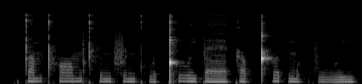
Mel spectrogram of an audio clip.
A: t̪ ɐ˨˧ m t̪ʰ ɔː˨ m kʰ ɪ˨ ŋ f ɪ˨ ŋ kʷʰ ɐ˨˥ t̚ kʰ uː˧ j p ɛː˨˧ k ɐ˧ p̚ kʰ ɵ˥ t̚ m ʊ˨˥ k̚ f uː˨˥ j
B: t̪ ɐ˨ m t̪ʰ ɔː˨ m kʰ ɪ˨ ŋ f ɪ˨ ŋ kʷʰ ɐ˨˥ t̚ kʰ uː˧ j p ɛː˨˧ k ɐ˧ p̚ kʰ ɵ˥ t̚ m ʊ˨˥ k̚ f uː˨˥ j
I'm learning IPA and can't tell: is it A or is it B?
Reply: A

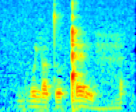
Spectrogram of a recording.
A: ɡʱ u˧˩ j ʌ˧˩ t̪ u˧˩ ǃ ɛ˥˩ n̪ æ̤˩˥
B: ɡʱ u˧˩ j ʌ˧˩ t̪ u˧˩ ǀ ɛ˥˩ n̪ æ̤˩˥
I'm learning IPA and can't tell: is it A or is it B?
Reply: A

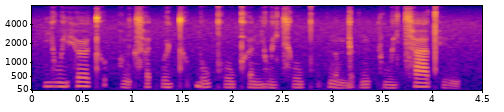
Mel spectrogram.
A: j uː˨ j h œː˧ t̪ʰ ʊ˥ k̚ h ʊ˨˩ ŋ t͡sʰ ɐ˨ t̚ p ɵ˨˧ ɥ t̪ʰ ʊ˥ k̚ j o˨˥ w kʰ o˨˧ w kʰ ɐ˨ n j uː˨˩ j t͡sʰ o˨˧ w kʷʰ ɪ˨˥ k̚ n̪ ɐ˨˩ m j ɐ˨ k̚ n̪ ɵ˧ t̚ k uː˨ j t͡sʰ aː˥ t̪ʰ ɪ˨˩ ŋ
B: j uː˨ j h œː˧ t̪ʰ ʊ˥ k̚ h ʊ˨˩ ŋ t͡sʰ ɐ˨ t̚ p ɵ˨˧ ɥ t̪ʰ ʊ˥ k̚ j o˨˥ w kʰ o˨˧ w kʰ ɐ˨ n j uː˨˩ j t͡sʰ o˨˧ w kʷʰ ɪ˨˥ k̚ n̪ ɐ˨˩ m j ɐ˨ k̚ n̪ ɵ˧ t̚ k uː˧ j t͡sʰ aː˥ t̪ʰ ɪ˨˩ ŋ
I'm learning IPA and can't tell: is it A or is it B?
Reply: A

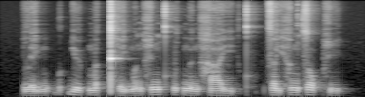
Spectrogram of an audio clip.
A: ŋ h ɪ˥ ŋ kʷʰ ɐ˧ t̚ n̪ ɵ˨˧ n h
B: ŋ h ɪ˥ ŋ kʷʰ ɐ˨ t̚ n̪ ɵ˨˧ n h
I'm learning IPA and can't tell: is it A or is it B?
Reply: A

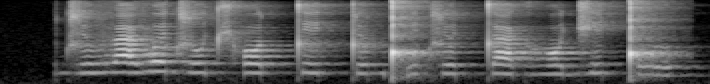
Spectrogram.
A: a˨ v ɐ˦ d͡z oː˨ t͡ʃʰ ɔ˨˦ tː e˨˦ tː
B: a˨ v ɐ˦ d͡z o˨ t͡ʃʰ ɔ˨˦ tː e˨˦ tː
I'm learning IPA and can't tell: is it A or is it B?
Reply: B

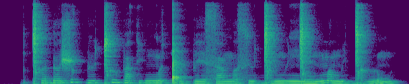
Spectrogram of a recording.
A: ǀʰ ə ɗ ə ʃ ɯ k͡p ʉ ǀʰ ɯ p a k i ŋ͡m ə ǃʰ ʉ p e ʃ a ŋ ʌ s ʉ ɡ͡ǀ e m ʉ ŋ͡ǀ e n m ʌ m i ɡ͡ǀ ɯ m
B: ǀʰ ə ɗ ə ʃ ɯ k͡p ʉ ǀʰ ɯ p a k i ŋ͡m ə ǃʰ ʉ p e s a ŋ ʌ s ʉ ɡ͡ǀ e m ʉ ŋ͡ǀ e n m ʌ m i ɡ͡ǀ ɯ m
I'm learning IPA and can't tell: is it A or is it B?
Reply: B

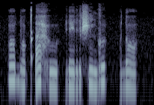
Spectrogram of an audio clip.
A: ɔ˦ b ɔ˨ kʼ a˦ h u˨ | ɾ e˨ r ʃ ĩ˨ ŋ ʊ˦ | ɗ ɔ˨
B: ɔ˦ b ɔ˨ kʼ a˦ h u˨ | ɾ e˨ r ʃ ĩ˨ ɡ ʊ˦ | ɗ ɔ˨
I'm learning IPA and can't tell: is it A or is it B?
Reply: B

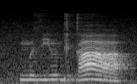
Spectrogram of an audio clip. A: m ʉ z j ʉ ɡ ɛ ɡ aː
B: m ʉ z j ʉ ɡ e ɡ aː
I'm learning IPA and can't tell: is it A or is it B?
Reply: B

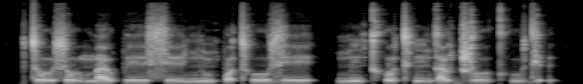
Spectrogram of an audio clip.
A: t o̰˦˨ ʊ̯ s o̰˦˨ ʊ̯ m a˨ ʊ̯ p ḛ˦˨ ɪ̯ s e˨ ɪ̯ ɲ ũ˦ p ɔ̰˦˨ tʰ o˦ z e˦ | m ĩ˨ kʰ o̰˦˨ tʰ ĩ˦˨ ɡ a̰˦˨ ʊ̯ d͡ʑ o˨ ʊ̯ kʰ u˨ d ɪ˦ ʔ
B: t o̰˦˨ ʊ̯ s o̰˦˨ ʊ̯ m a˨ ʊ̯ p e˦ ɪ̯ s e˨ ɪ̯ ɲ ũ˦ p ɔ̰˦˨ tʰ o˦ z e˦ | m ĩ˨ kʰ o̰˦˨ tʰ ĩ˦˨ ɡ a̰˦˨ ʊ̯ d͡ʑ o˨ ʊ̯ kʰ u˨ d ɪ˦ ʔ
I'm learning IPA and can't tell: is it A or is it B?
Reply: B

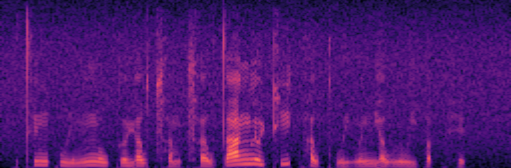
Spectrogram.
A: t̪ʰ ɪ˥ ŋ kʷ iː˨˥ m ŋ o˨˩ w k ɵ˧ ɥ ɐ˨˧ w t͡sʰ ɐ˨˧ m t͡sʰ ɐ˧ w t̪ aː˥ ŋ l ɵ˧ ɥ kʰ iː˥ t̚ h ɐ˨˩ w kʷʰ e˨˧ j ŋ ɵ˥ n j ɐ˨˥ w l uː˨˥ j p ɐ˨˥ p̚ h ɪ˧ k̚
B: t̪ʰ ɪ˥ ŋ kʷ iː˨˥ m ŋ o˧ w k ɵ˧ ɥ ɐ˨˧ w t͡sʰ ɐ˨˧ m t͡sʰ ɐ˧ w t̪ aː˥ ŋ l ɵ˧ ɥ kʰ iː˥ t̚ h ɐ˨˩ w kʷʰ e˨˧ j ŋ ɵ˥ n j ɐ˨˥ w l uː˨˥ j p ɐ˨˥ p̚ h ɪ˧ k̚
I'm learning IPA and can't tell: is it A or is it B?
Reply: B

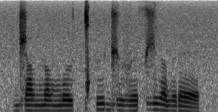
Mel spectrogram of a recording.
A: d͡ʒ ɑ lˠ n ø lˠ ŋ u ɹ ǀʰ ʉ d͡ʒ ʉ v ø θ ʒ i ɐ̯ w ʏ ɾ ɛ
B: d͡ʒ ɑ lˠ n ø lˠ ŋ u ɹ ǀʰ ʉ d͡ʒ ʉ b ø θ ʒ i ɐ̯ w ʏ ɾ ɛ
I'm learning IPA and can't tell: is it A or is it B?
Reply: A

